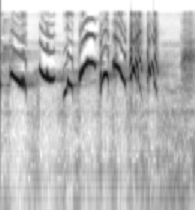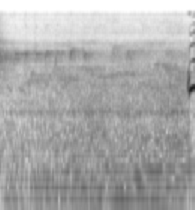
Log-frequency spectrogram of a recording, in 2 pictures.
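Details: Oriental magpie-robin, caged, delivering a two-second run of about eight loud, looping whistled notes rising and dipping, followed by a low background drone and a single note at the end.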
